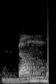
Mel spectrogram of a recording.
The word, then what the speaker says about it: dumb: For example यहां पर जितने भी शब्द दिए, इसमें यहां देखिए, यहां पर बी साइलेंट है। DUMB डम्ब बोलना चाहिए हमने, डम्ब यानी गूंगा, लेकिन हम इसे डम कहते हैं।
